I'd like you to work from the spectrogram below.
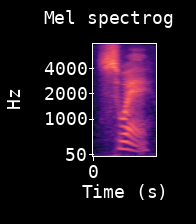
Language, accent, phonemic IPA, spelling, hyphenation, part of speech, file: English, US, /ˈswe̞(ː)/, sway, sway, noun / verb, En-us-sway.ogg
- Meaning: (noun) 1. The act of swaying; a swaying motion; a swing or sweep of a weapon 2. A rocking or swinging motion 3. Influence, weight, or authority that inclines to one side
